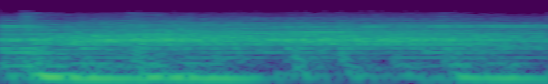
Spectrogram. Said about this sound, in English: was one of those moviegoers cheering along in the crowd.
